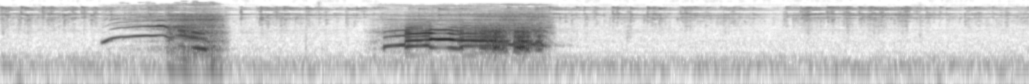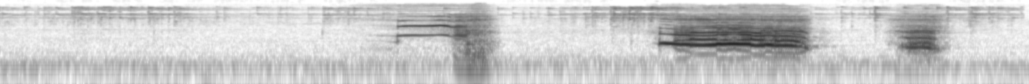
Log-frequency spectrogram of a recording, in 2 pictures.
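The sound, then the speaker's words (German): Two pairs of loud horse whinnies used as the sound of a unicorn, each a high quavering neigh followed by a shorter snort-like call, separated by a quiet pause with a low rumbling background. “Ich kann verstehen, was das Einhorn sagt.”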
